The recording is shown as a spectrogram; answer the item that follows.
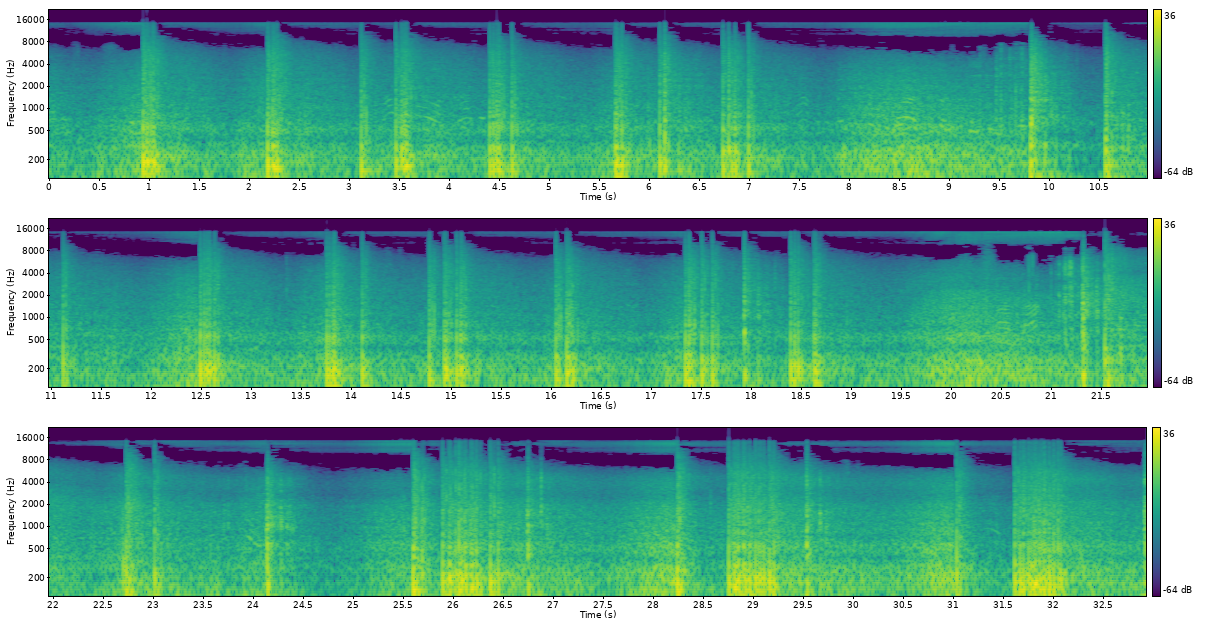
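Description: Aerial firework shells bursting in quick succession, a sharp bang every second or so with rumble between, the bangs coming thicker in the last few seconds.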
